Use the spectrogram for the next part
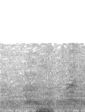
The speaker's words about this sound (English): And they have fought back here to the delight of this homecoming crowd.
